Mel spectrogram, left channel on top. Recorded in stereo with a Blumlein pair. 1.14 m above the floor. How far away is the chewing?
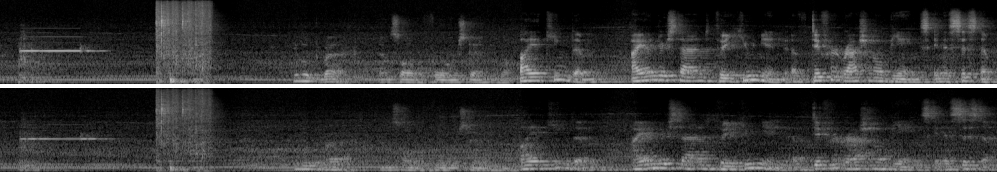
About 0.6 m.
